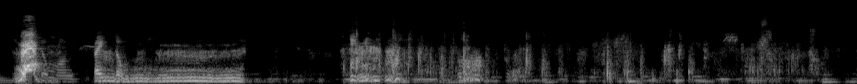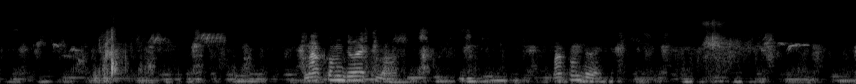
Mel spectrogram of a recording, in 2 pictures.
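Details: Puppy confronting a king cobra, with low growling bursts and harmonic whines early on, then scattered growls and yaps mixed with people talking and urging it on throughout.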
